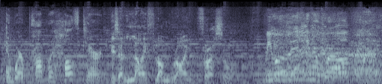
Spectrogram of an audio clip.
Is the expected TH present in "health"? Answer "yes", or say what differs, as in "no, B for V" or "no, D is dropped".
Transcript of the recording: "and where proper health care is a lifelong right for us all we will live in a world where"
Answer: yes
